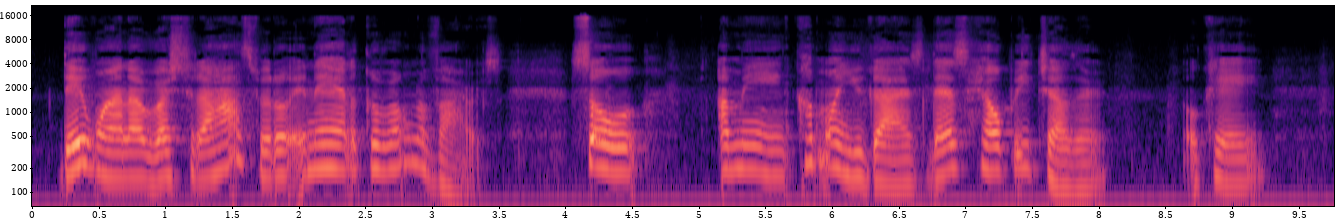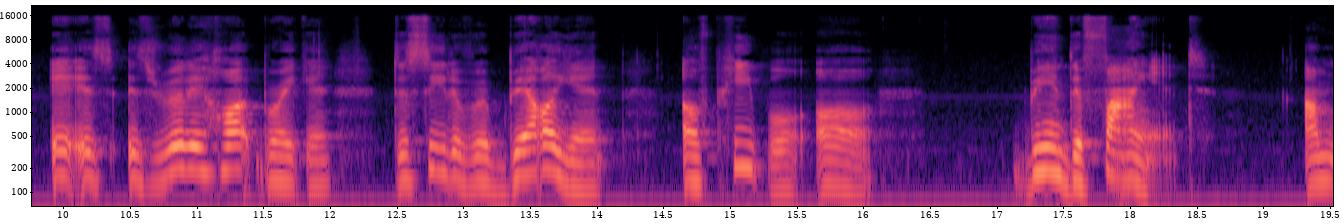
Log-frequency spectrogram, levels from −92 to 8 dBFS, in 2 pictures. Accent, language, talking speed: American, English, 115 wpm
